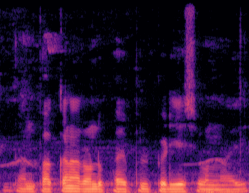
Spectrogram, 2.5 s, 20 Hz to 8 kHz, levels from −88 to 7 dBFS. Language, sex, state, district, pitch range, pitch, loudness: Telugu, male, Telangana, Mahabubabad, 95-105 Hz, 100 Hz, -16 LUFS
